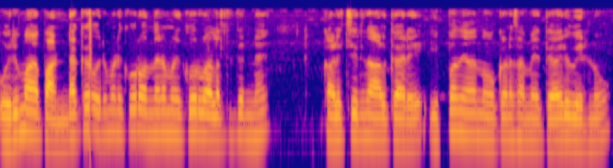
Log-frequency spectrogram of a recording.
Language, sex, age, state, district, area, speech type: Malayalam, male, 30-45, Kerala, Palakkad, rural, spontaneous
